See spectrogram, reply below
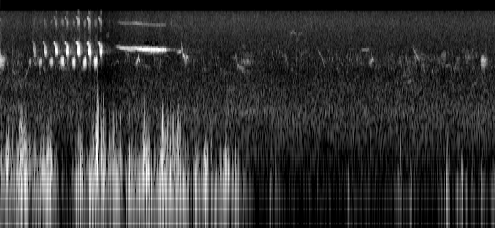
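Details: Yellowhammer song: a quick run of about seven repeated high notes, then one long drawn-out high note, heard over loud low rumbling and rustling noise that dominates the rest of the recording.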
